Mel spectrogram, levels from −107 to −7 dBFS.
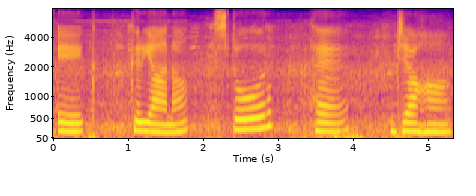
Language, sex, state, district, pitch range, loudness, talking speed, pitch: Hindi, female, Chandigarh, Chandigarh, 190-220 Hz, -12 LUFS, 55 wpm, 195 Hz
